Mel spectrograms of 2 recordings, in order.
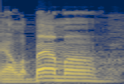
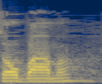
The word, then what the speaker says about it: Obama: name Barack Obama although nobody would pronounce it right so they'd call me Alabama or Y mama and I'd had to explain uh no it's it's Obama my father is from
